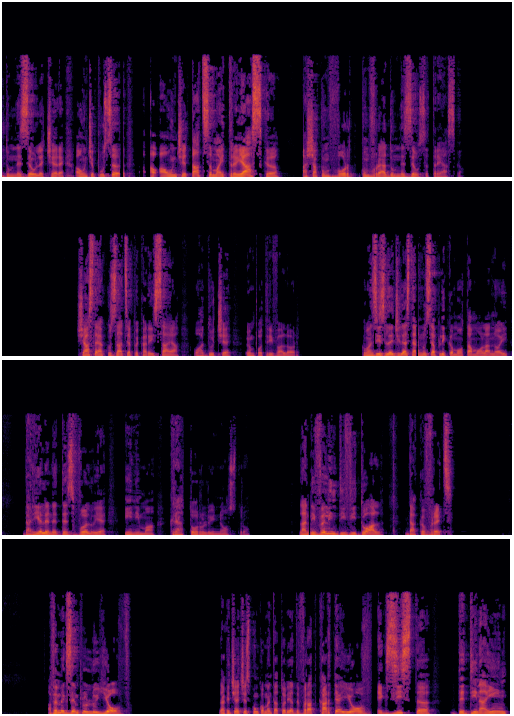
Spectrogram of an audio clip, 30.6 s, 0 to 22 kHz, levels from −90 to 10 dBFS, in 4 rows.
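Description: At 1.76 s, before "au au încetat să", at 13.85 s between "am zis legile astea" and "nu se aplică motamo", and at 19.89 s before "individual dacă vreți", the speech stops for about 55, 37 and 37 ms. Each is a gap at a join of encoded pieces, which fits pieces about 6 s long. Encoder start delay and last-frame padding were left in at each seam. Unlike a dropout, nothing is lost: the sound resumes exactly where it broke off.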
